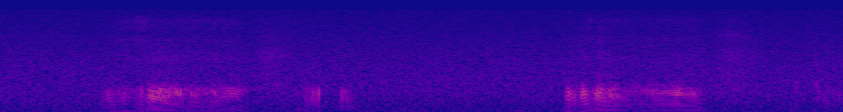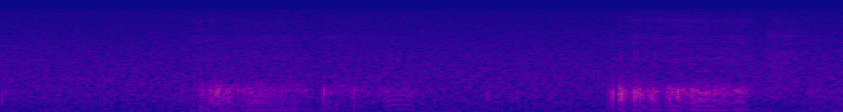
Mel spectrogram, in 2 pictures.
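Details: Snoring from a sleeping Papillon called Sakura: four rough, vibrating intakes roughly every two and a half seconds, followed by softer breathy outbreaths, indoors with no other sounds.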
